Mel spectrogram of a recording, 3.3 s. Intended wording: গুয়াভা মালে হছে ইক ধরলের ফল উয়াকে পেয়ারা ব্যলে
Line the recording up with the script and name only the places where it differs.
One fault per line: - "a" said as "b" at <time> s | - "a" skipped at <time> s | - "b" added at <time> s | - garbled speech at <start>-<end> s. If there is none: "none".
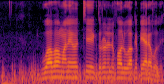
none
